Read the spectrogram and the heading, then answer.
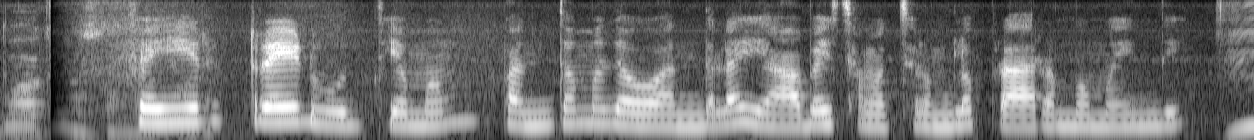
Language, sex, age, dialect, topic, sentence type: Telugu, female, 25-30, Southern, banking, statement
